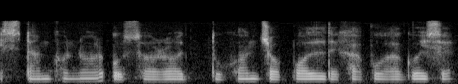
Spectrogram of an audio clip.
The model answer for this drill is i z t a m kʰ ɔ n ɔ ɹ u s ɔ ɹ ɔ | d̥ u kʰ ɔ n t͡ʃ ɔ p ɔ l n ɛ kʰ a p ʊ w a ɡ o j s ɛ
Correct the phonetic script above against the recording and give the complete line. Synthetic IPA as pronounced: i s t a m kʰ ɔ n ɔ ɹ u s ɔ ɹ ɔ | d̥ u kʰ ɔ n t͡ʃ ɔ p ɔ l d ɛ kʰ a p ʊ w a ɡ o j s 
